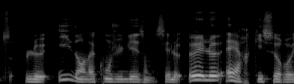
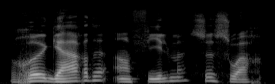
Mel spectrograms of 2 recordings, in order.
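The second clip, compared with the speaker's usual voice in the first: slow dictation; slower than usual. Shown as a demonstration. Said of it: "Il faut parler à voix haute".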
